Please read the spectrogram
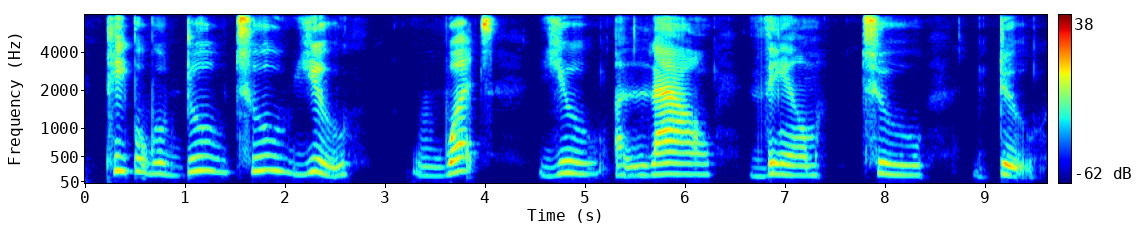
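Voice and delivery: slow-motion delivery, every word deliberately drawn out. Speaker stresses a lesson to listeners, said in slow motion. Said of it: "I had to say that in a slow motion".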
